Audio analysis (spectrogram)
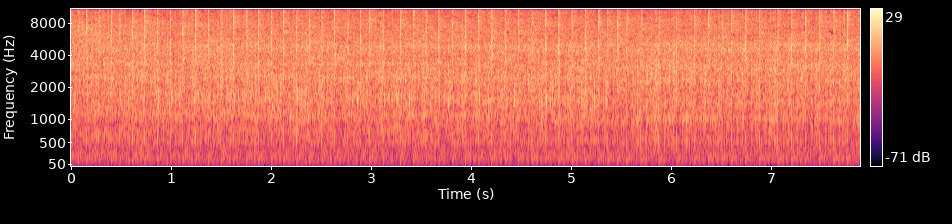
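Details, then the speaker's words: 1959 military single-cylinder engine fed from fuel line in a gas can, carburetor high-speed circuit sprayed out and slightly flooded: rapid hard firing stays high with no settling, revving very high as the governor runs wild. "Drop it in some gas and it'll run. But that governor was running wild. And that's through here. It was revving up pretty high."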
